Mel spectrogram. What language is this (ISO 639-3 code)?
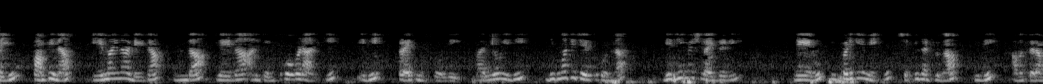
tel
